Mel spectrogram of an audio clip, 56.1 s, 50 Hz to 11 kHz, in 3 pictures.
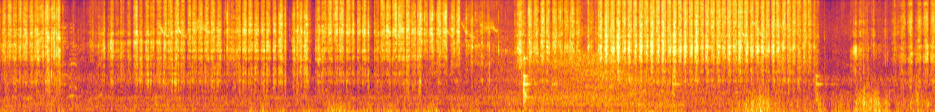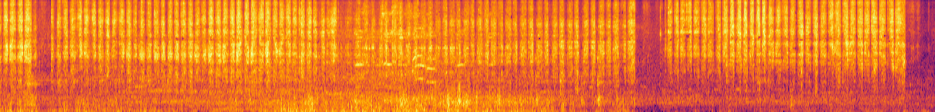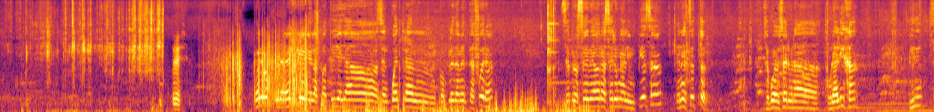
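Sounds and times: brake pad scraping against metal: 0:00.0 - 0:37.0.

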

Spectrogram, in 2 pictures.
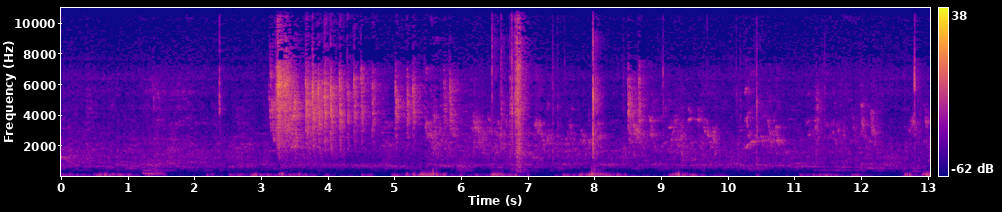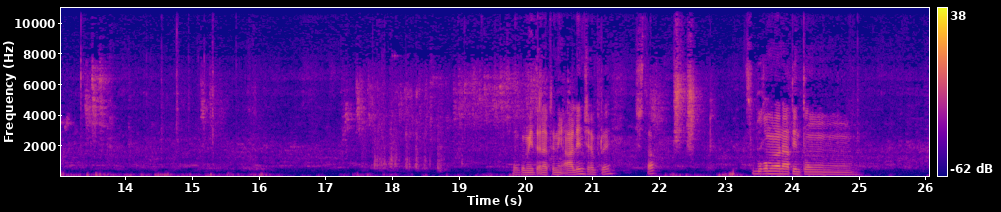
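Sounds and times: small birds chirping: 0:03.2 - 0:16.1, 0:17.2 - 0:21.0.

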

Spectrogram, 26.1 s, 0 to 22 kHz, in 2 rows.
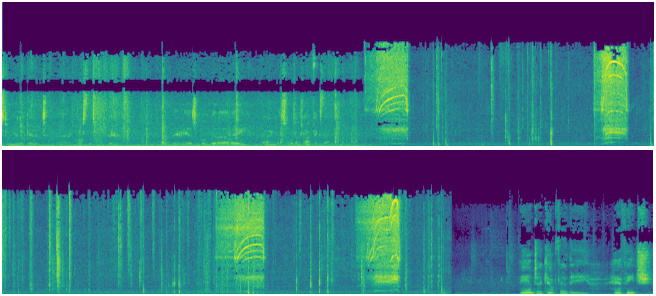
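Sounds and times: cordless drill whining: 0:07.3 - 0:08.2, 0:11.8 - 0:12.6, 0:17.4 - 0:18.4, 0:20.1 - 0:21.0.

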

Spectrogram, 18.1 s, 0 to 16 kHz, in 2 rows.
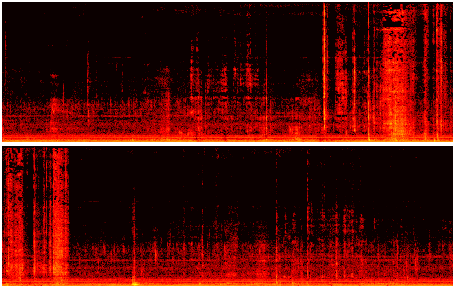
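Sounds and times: metal spoon scraping frost: 0:06.7 - 0:10.4.

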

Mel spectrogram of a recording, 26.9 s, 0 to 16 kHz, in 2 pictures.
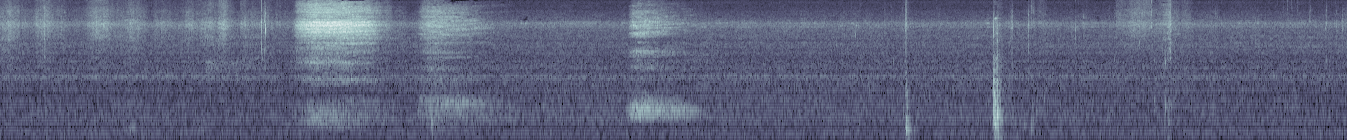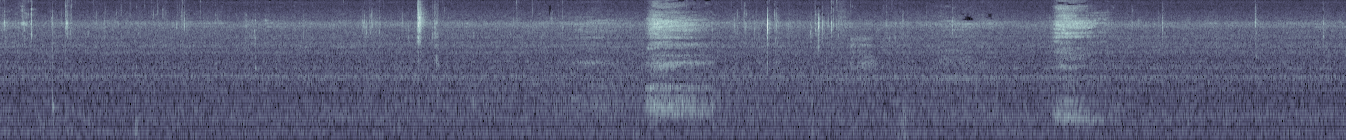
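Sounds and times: loud breath through mouth: 0:02.9 - 0:05.0, 0:24.0 - 0:24.6.

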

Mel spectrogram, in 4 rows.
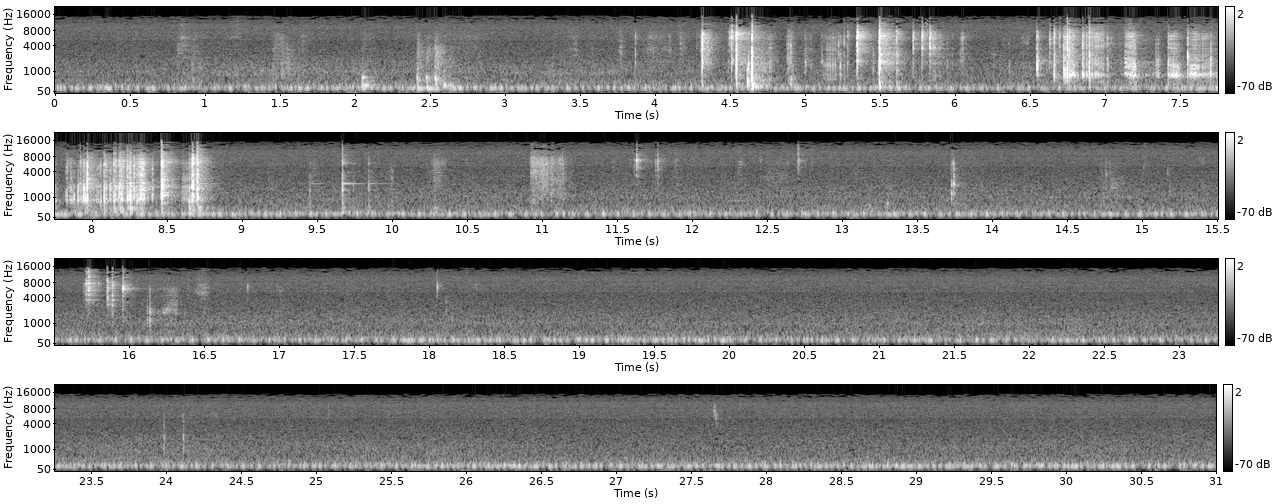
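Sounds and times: plastic crinkling and crackling: 0:03.8 - 0:08.8.

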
